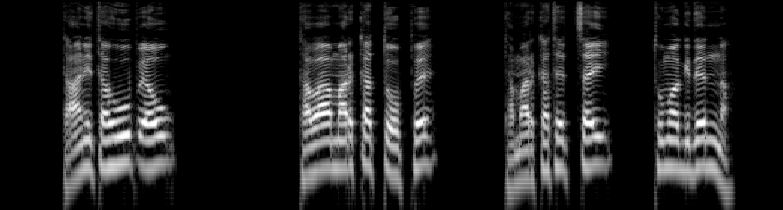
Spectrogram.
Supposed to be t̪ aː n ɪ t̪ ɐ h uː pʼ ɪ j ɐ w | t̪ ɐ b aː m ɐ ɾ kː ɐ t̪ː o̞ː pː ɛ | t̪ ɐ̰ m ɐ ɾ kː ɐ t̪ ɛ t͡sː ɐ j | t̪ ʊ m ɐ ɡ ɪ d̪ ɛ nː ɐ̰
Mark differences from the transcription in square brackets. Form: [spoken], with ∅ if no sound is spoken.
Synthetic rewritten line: t̪ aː n ɪ t̪ ɐ h uː pʼ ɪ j ɐ w | t̪ ɐ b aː m ɐ ɾ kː ɐ t̪ː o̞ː pː ɛ | t̪ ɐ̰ m ɐ ɾ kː ɐ t̪ ɛ t͡sː ɐ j | t̪ ʊ m ɐ ɡ ɪ d̪ ɛ nː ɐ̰

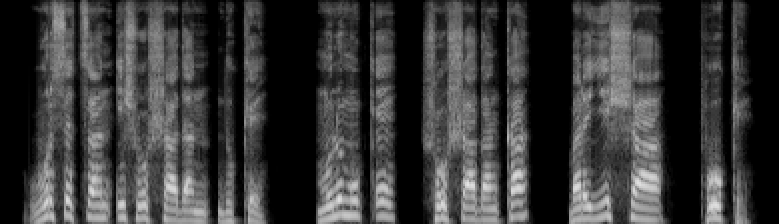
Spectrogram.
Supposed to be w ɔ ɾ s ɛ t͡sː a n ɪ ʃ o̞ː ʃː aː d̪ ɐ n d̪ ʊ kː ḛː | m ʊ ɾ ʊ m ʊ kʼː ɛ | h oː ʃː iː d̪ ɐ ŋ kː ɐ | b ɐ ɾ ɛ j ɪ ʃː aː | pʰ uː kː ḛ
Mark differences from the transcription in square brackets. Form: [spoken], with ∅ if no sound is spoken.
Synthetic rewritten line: w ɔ ɾ s ɛ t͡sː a n ɪ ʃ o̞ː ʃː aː d̪ ɐ n d̪ ʊ kː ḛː | m ʊ [l] ʊ m ʊ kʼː ɛ | [ʃ] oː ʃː [aː] d̪ ɐ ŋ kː ɐ | b ɐ ɾ ɛ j ɪ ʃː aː | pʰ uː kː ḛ

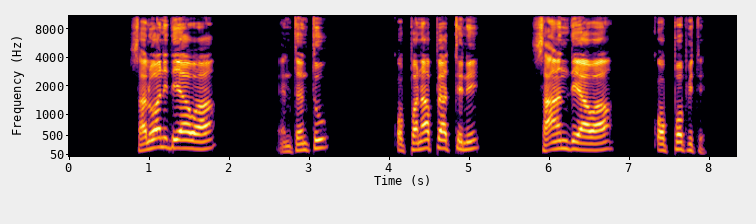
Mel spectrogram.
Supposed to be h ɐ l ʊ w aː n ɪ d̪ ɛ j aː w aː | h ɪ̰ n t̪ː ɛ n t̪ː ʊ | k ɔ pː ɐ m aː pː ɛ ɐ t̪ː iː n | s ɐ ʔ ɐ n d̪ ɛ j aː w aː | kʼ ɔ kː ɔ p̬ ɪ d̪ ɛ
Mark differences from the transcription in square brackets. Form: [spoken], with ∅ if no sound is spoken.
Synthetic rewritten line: [s] ɐ l ʊ w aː n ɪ d̪ ɛ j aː w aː | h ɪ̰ n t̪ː ɛ n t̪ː ʊ | [kʼ] ɔ pː ɐ [n] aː pː ɛ ɐ t̪ː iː n | s ɐ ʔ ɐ n d̪ ɛ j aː w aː | kʼ ɔ [pː] ɔ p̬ ɪ [t̪] ɛ

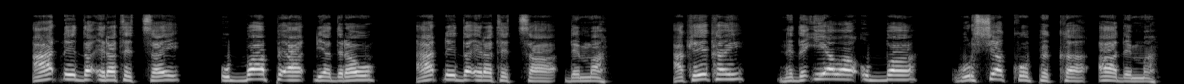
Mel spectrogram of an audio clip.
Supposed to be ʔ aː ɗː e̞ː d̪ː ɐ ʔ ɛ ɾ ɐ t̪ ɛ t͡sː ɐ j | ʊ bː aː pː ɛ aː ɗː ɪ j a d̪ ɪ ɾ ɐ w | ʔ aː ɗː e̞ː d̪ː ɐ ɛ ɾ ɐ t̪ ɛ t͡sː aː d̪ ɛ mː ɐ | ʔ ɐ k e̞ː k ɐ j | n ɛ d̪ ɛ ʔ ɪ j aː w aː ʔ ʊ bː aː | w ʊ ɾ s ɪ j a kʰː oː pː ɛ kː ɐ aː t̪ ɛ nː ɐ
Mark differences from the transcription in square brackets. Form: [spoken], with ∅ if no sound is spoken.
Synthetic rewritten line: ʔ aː ɗː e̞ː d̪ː ɐ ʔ ɛ ɾ ɐ t̪ ɛ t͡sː ɐ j | ʊ bː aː pː ɛ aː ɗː ɪ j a d̪ ɪ ɾ ɐ w | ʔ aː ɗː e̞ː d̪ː ɐ ɛ ɾ ɐ t̪ ɛ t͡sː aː d̪ ɛ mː ɐ | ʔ ɐ k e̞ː k ɐ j | n ɛ d̪ ɛ ʔ ɪ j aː w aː ʔ ʊ bː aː | w ʊ ɾ s ɪ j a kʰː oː pː ɛ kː ɐ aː [d̪] ɛ [mː] ɐ

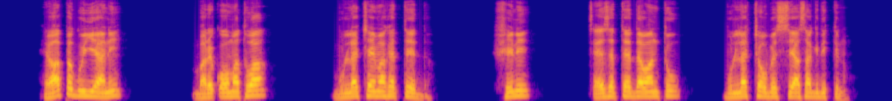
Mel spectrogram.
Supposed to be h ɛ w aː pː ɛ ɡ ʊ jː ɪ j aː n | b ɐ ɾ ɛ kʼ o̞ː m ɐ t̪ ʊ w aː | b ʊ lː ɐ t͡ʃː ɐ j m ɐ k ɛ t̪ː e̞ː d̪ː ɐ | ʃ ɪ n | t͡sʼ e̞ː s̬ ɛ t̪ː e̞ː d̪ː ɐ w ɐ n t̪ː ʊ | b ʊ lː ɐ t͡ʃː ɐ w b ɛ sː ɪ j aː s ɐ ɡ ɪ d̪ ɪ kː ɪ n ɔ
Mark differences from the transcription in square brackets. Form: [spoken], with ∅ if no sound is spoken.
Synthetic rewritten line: h ɛ w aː pː ɛ ɡ ʊ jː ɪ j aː n | b ɐ ɾ ɛ kʼ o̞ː m ɐ t̪ ʊ w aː | b ʊ lː ɐ t͡ʃː ɐ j m ɐ k ɛ t̪ː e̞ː d̪ː ɐ | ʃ ɪ n | t͡sʼ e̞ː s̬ ɛ t̪ː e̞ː d̪ː ɐ w ɐ n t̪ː ʊ | b ʊ lː ɐ t͡ʃː ɐ w b ɛ sː ɪ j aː s ɐ ɡ ɪ d̪ ɪ kː ɪ n ɔ

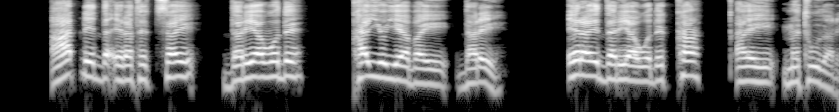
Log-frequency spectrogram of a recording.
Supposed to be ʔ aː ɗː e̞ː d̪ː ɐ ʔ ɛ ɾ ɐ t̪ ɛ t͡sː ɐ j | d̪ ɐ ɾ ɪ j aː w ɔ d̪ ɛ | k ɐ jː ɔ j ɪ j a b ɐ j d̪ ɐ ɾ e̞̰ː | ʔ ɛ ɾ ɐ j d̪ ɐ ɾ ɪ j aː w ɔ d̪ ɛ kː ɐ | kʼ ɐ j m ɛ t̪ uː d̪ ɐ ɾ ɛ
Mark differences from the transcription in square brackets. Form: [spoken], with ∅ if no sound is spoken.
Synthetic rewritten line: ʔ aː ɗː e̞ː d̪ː ɐ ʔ ɛ ɾ ɐ t̪ ɛ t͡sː ɐ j | d̪ ɐ ɾ ɪ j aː w ɔ d̪ ɛ | k ɐ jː ɔ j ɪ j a b ɐ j d̪ ɐ ɾ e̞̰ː | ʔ ɛ ɾ ɐ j d̪ ɐ ɾ ɪ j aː w ɔ d̪ ɛ kː ɐ | kʼ ɐ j m ɛ t̪ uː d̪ ɐ ɾ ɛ

